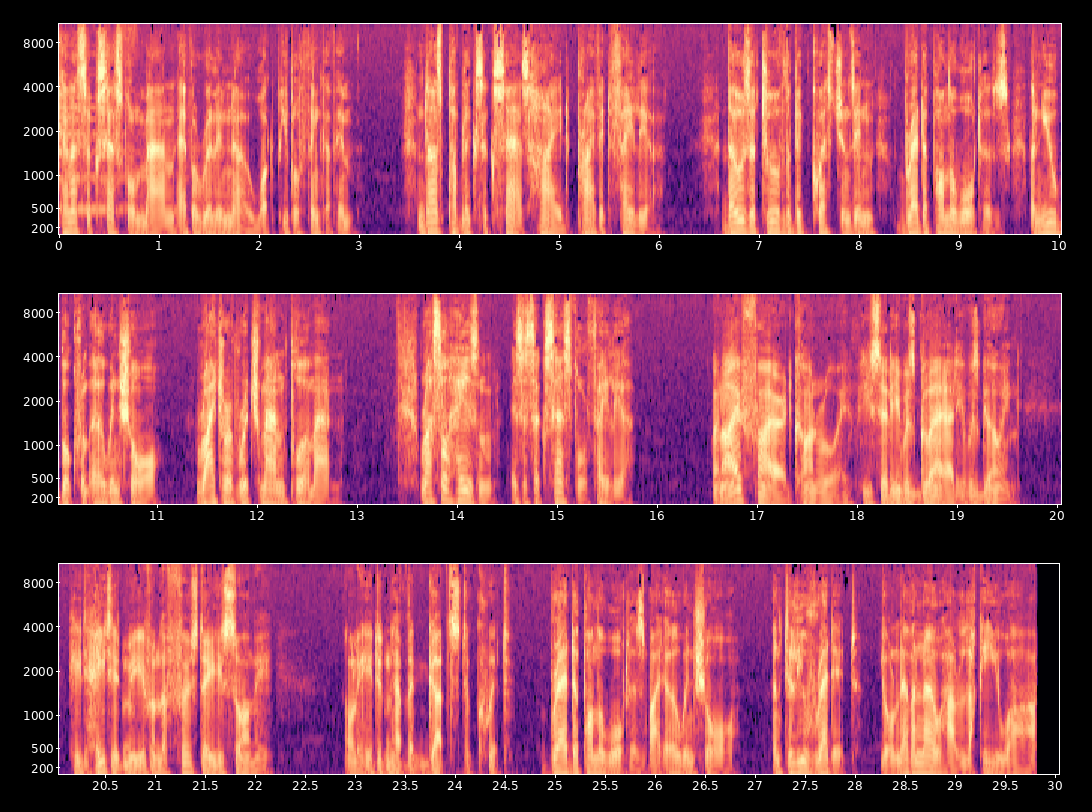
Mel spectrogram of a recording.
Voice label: Radio Advert; Radio Hallam; Bread Upon The Waters

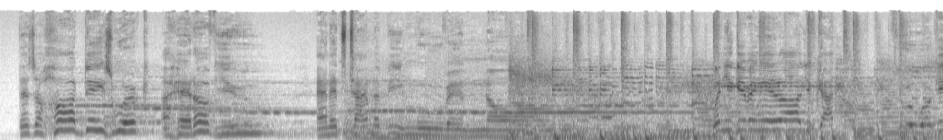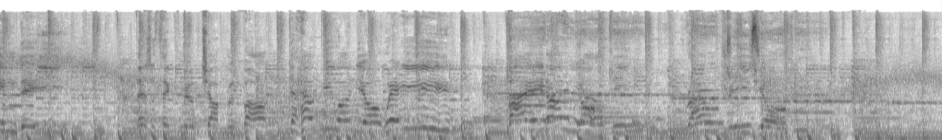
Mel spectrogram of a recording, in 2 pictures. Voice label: Radio Advert; Yorkie Bar; Radio Hallam

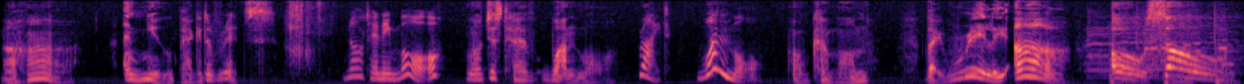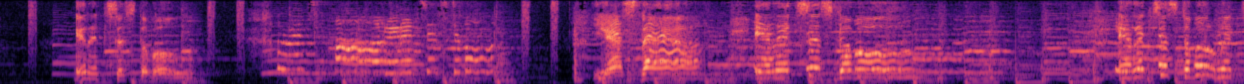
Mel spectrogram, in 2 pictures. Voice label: Radio Hallam Advert - Crackers; Ritz

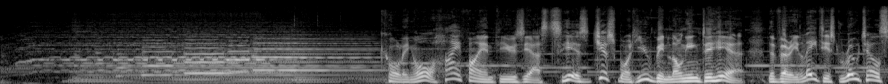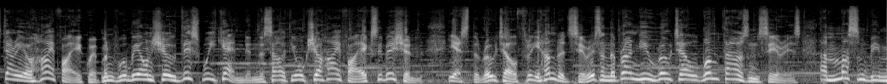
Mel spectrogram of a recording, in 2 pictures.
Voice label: Radio Hallam Advert; Rotel HiFi; South Yorkshire HiFi Exhibition

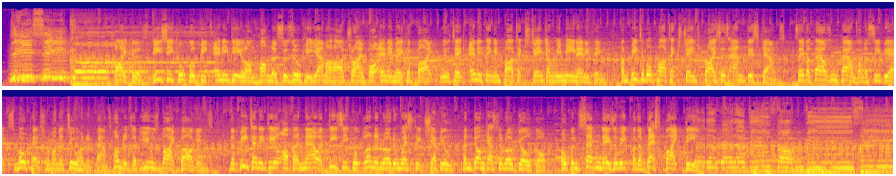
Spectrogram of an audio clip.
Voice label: Radio Hallam Advert; D C Cook; Bike Deals

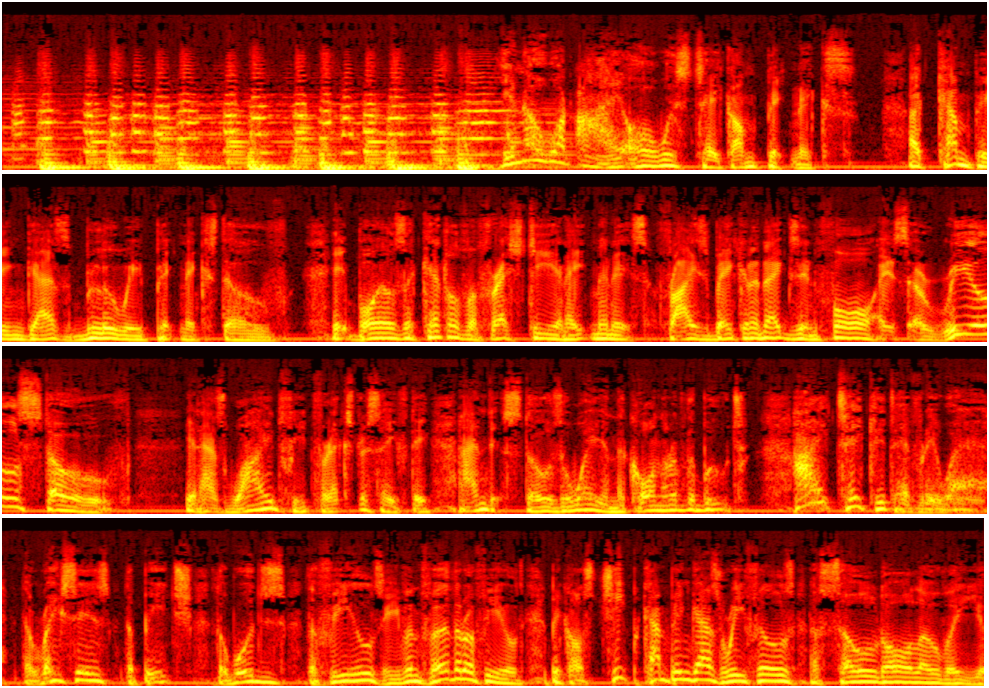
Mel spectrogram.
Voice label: Radio Advert, Stoves; Radio Hallam; Camping Gaz

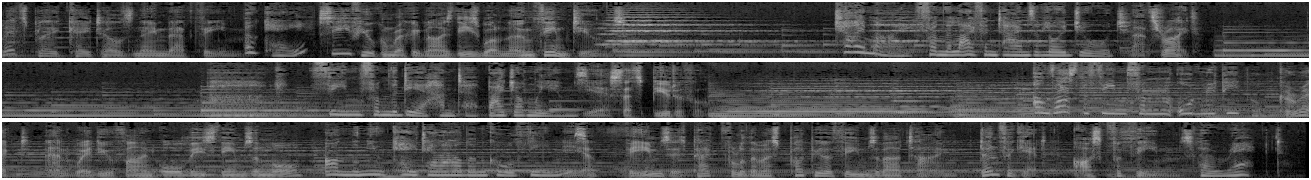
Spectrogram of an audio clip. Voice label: Radio Advert, Theme Tunes; Radio Hallam; K-TEL

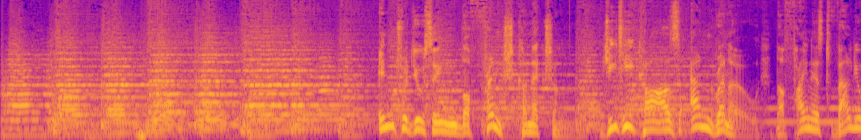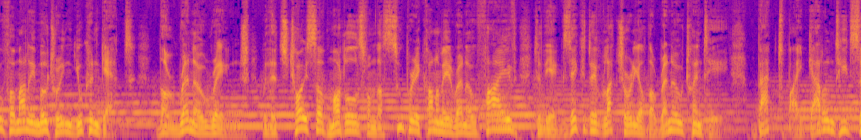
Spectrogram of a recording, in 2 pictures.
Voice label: Radio Advert; Radio Hallam; GT Cars; Renault

